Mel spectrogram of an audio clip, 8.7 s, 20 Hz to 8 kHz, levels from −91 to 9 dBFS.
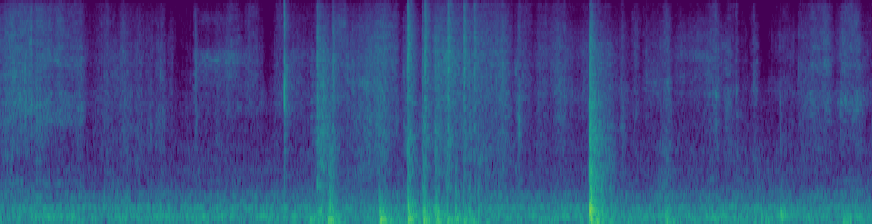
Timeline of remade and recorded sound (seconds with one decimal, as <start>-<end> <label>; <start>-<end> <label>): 0.0-8.7 recorded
